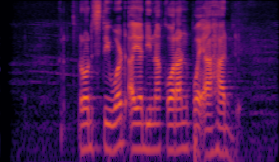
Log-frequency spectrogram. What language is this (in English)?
Sundanese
